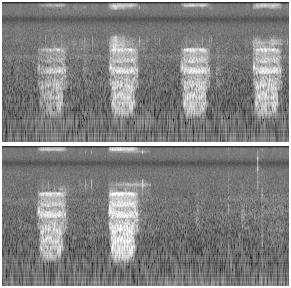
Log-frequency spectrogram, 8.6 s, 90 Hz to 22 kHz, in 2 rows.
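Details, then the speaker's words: Pansystolic murmur of mitral and tricuspid regurgitation in a teaching recording: a blowing murmur lasting from S1 to S2 that is lower and softer than the harsh murmur played before it. "في صوت عالي قوي هارش جدا، والصوت التاني حاسين ان هو واطي شويه، سوفتر اكتر. تمام. مسموع برضو من اول اس 1 لحد اس 2. ده الميرمر اوف mitral regurg and tricuspid regurg."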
